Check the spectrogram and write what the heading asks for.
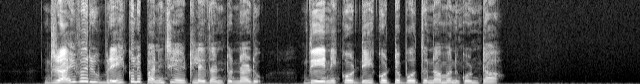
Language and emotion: Telugu, fearful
